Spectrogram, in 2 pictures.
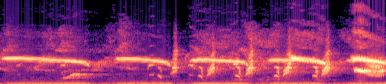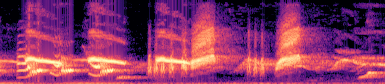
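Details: Lure song of a Chinese hwamei for birds gone quiet: a series of strong, clear whistled notes repeated roughly every half second, then rougher, rising squeaky phrases at the end, over a low buzzing hum.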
